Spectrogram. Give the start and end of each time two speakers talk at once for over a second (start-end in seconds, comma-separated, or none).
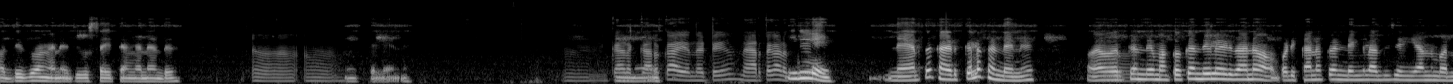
none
